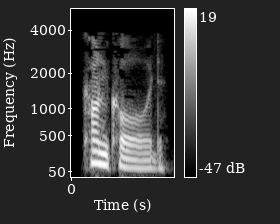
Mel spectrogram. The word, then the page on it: concord: {‘kɒŋkɔ:rd}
